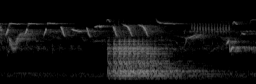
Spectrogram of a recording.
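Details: Great spotted woodpecker drumming as a display and attraction signal, sounding like an old dustbin lid: a rapid roll of under a second that starts strongly and fades, with high, thin songbird notes before and after.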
